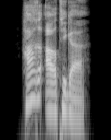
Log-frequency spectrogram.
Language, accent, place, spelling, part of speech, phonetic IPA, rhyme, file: German, Germany, Berlin, haarartiger, adjective, [ˈhaːɐ̯ˌʔaːɐ̯tɪɡɐ], -aːɐ̯ʔaːɐ̯tɪɡɐ, De-haarartiger.ogg
- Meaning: 1. comparative degree of haarartig 2. inflection of haarartig: strong/mixed nominative masculine singular 3. inflection of haarartig: strong genitive/dative feminine singular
